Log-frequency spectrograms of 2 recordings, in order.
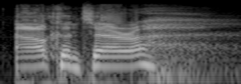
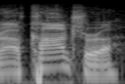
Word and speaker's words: Alcantara: So Alcantara or Alcantara, excuse me, went five innings today.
